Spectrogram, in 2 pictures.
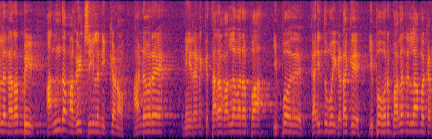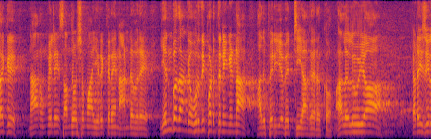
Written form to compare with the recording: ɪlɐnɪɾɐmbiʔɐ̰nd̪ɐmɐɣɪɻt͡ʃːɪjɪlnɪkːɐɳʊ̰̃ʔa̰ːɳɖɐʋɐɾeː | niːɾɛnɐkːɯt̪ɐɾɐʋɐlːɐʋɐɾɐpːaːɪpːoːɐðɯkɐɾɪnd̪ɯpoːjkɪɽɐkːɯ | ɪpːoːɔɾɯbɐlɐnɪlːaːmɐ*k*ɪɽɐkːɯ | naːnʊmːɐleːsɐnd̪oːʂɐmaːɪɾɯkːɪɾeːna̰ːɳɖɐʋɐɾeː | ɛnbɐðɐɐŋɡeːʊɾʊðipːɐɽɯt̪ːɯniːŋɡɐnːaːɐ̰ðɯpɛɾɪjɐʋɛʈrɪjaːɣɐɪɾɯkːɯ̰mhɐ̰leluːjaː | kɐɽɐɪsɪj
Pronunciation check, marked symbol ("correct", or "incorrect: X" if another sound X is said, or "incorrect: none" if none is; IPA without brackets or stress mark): correct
